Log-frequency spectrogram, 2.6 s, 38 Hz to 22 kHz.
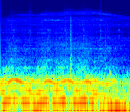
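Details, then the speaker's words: VW TDI diesel in a T3 van: a lumpy, wavering, misfiring drone with clouds of smoke before it died. The owner thinks inlet valves were open and a couple of cylinders weren't compressing. "it was like the inlet valves were open and if you heard the way it was cranking it was kind of it was uh it wasn't compressing on a couple of cylinders so uh that's why it died"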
